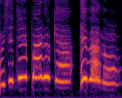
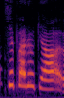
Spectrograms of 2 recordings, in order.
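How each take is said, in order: First: Loud, very high exasperated yell; shouted denial. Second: Said in the usual way. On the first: Real, not acted. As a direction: stretch it out in a high-pitched shout.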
